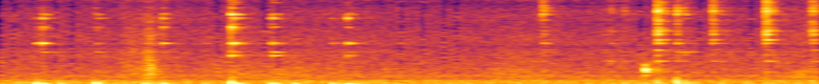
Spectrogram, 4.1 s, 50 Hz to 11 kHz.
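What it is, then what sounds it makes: Frosted glass diffuser tapped. Fingertips and nails of one hand tap along the body of a hollow, vase-shaped frosted glass essential oil diffuser, about 25 cm tall and lit from inside with changing colours. About ten quiet, short glassy ticks with almost no ring come in two loose clusters, over a faint steady hum.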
